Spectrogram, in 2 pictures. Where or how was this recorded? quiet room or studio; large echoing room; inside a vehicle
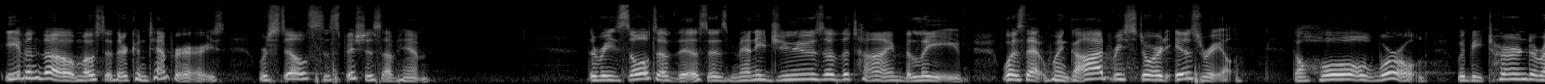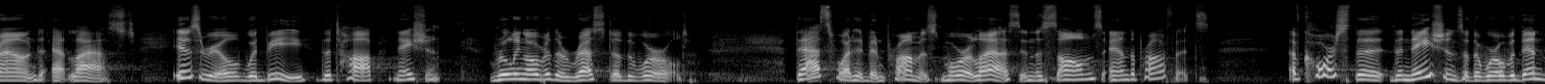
large echoing room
